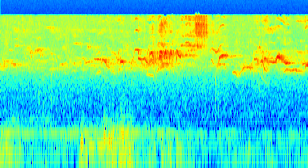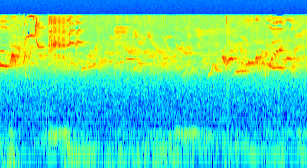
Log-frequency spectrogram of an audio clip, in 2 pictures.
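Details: Guisborough's dawn chorus: a dense, unbroken tangle of chirping, trilling and whistled phrases from many birds, with bursts of low rumble early on.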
